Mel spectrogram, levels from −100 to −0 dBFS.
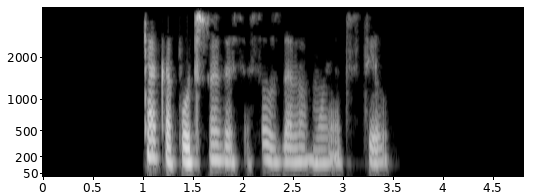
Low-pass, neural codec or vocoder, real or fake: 3.6 kHz; none; real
